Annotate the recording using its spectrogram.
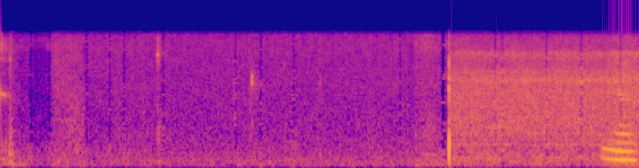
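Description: Near silence on a muted video-call line with a couple of faint ticks, then about four and a half seconds in a sharp click and a steady hiss begins as a microphone comes unmuted and the open line's background noise comes through.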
